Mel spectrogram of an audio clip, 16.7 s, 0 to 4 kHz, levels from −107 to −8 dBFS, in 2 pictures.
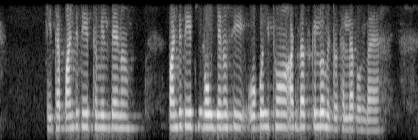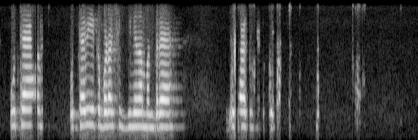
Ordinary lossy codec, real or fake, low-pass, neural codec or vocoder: none; real; 3.6 kHz; none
